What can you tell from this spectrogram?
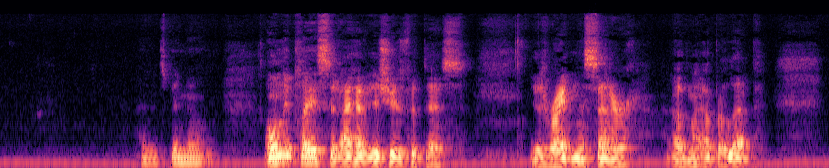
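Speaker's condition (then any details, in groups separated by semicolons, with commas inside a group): No condition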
